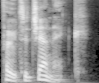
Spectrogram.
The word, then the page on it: photogenic: British English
